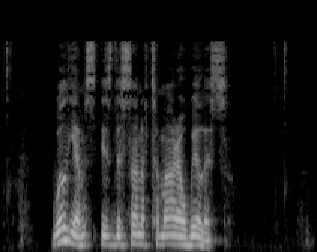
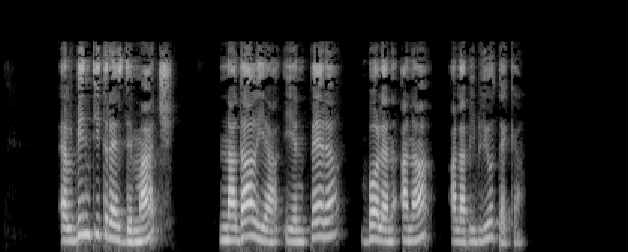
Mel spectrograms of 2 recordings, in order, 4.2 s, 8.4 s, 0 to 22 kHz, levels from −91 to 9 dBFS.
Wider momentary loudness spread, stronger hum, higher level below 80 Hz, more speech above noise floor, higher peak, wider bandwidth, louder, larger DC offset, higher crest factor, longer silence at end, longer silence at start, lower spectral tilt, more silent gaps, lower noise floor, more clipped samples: second, 8 LU vs 12 LU; neither; second, -68 dBFS vs -62 dBFS; second, 56 dB vs over 73 dB; second, -12 dBFS vs 0 dBFS; about the same, 11.5 kHz vs 11.5 kHz; second, -27 LUFS vs -17 LUFS; neither; about the same, 18 dB vs 18 dB; second, 1.25 s vs 1.4 s; about the same, 0.7 s vs 0.8 s; first, -5.5 dB/octave vs -3.5 dB/octave; neither; second, -83 dBFS vs under -90 dBFS; neither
